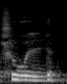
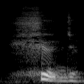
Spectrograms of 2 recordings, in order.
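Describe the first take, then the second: First: The L is sounded before the D. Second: The L is silent, going straight to D. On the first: The speaker calls it wrong. "No should o should, no" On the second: The speaker calls it right. "Si la L no pronuncia, pasamos a la D"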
